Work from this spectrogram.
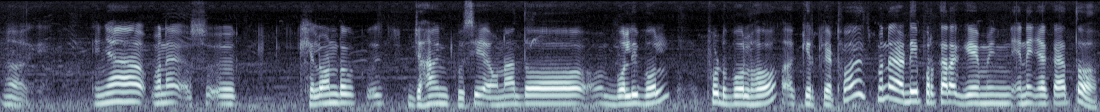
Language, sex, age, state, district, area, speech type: Santali, male, 45-60, Jharkhand, Bokaro, rural, spontaneous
